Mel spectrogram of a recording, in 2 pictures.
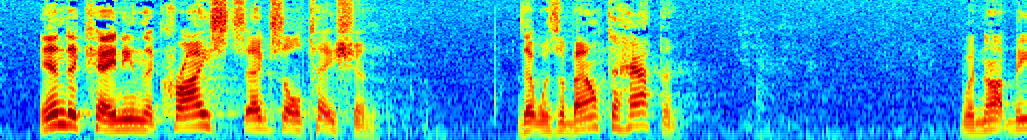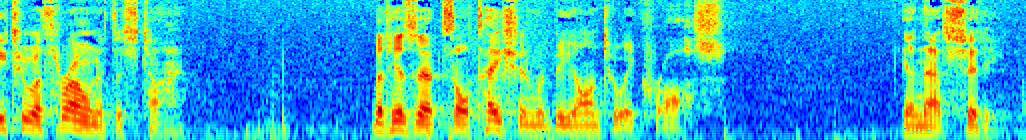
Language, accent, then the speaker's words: English; Virginia, United States; moved away; Now, when I grew up in Virginia, you didn't see many palm trees, but I know about branches of palm trees now, having lived here for 16 years.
